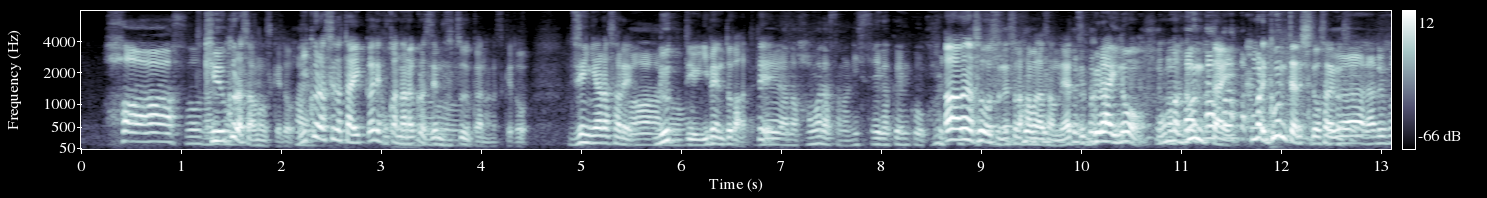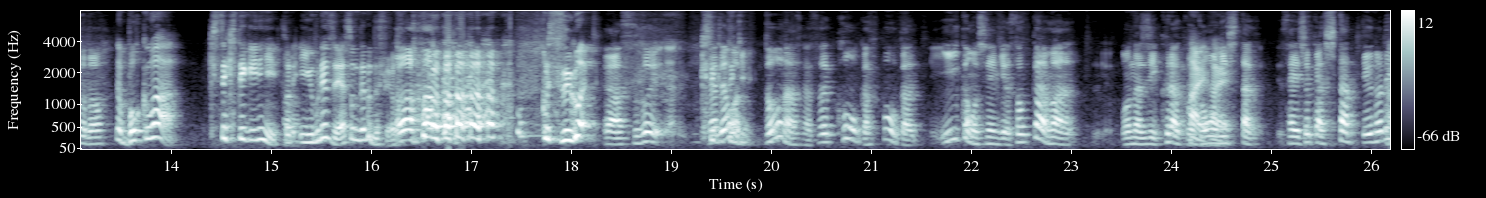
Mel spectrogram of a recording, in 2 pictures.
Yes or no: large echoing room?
no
